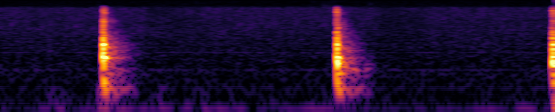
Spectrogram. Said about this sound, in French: Ben, ou un cognage sur la fenêtre plus qu'un pianotement.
